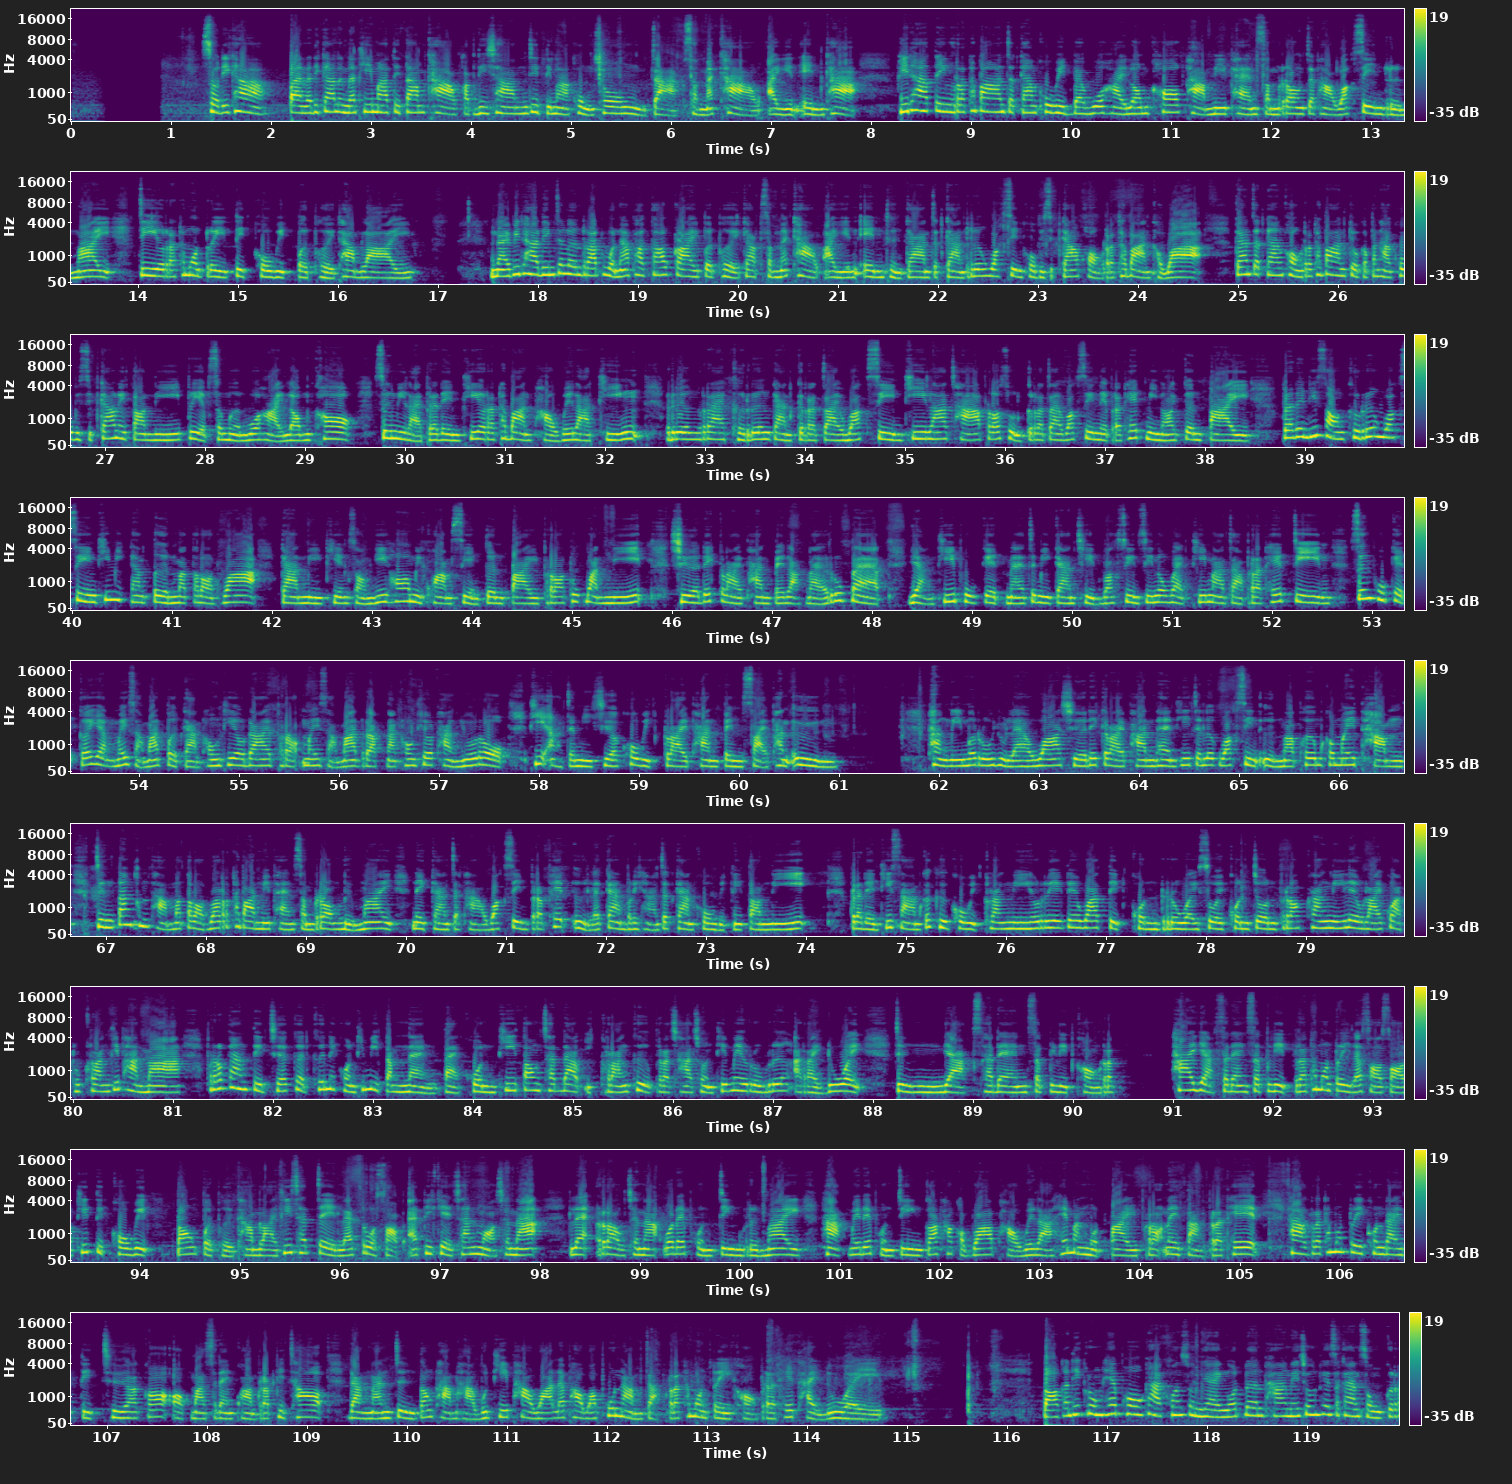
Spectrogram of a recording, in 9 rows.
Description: คลิปข่าวต้นชั่วโมง
ข่าวต้นชั่วโมง 08.00 น.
